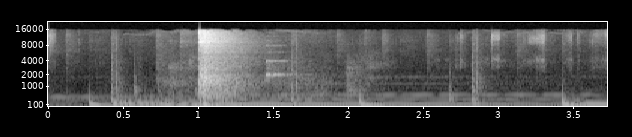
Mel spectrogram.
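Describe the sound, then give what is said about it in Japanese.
A studio door is opened during a recording: a sharp latch clack and rattle, then several lighter clicks and knocks spaced out over a steady low hum, with no one talking. “ちょっとレコーディング中なんですが、えー、スタジオがスタジオの式がやばくなってきたのでちょっとオープンザドアします”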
